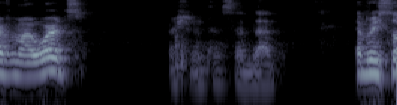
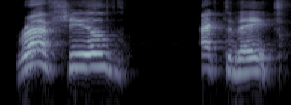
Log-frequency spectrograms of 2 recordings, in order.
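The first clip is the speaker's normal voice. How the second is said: raised, forceful command; power call-out; 5 semitones higher, 6 dB louder, slower than usual. Retold or imitated. Shield hero deciding to unleash wrath, loud call-out. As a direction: announce the special move loudly.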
